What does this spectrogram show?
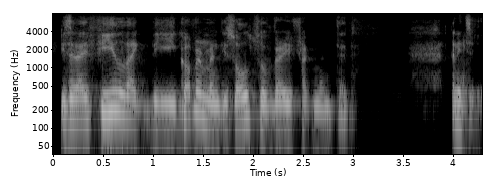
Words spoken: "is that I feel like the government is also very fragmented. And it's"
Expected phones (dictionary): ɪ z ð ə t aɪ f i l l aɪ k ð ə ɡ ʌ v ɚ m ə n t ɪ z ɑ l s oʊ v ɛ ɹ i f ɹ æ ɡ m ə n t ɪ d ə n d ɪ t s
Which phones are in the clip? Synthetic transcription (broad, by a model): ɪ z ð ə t aɪ f i l l aɪ k ð ə ɡ ʌ v ɚ m ə n t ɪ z ɑ l s oʊ v ɛ ɹ i f ɹ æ ɡ m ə n t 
